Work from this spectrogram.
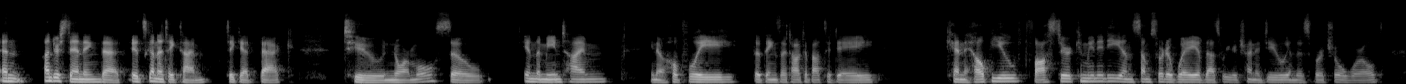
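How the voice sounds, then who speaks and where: A man's medium-pitched voice, with fairly even intonation, is heard against a quiet background. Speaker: student presenter. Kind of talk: presentation. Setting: video call. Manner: fast; casual, filler-heavy.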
